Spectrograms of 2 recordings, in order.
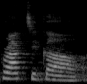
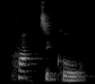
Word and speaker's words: practical: at this period so we shouldn't say practica you should say what's practical we shouldn't say Tata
